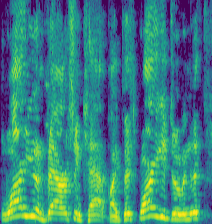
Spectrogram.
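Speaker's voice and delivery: ordinary talk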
